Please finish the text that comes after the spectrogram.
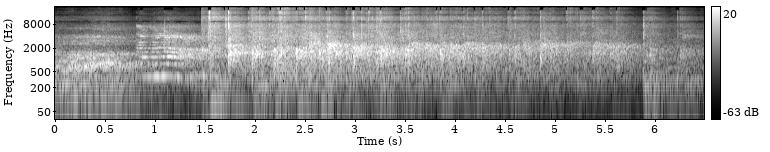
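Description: A classroom of students claps together after a short spoken cue, a burst of steady group applause that continues for several seconds.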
